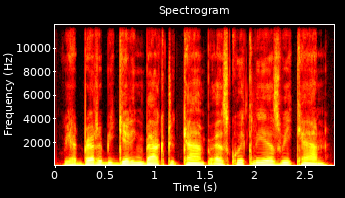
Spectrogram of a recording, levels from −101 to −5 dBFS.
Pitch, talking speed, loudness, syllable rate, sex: 130 Hz, 280 wpm, -16 LUFS, 6.1 syllables/s, male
